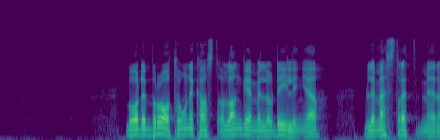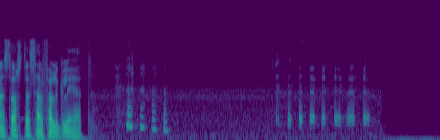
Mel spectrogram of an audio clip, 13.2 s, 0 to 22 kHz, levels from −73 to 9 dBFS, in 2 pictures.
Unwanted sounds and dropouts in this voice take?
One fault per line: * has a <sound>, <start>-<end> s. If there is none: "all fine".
* has a laugh, 8.3-9.2 s
* has a laugh, 10.7-12.2 s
